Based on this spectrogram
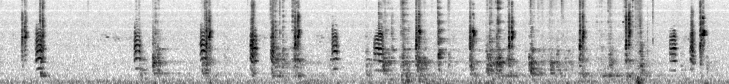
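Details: Finches calling with short, sharp nasal chirps spaced about every half second to a second, some in quick pairs, over a quiet background.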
